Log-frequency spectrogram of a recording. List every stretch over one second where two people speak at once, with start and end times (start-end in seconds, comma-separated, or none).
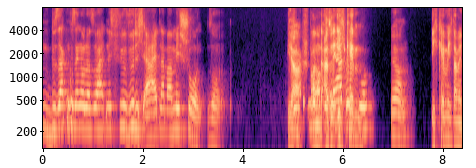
5.0-6.4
